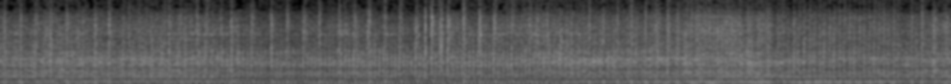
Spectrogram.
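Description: A dirt bike engine putters and revs steadily up close.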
